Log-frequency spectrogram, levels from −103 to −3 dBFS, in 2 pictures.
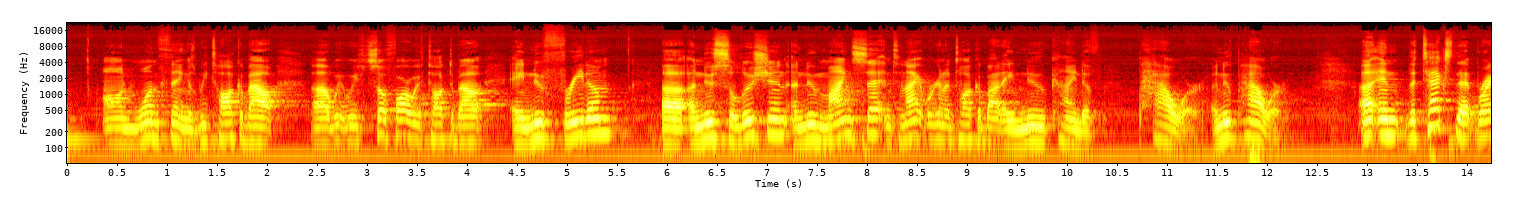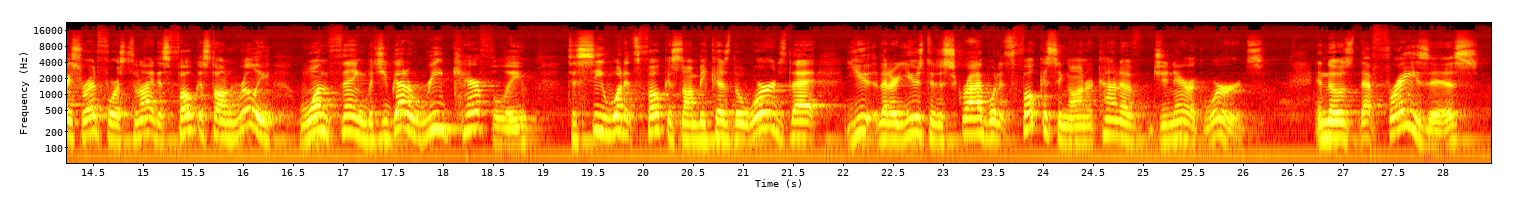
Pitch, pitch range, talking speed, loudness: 145 Hz, 125-170 Hz, 195 wpm, -20 LUFS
